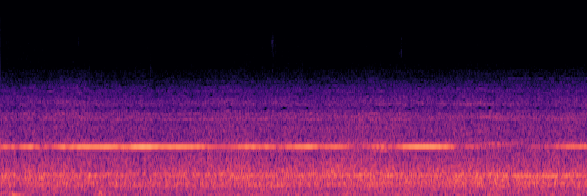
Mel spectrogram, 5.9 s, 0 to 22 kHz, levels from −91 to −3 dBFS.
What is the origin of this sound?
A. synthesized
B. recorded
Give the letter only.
B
